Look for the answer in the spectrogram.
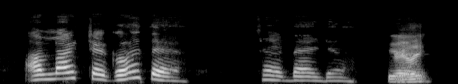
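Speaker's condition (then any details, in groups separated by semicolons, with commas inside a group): Multiple system atrophy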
